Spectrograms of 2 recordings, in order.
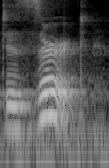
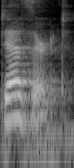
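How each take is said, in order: First: The stress is on the second syllable. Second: The stress is on the first syllable. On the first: It names what we eat after dinner. The speaker calls it wrong. "he pronounced it dessert, what we eat after dinner" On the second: It names an area of land without water. The speaker calls it right. "the area of land without water"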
